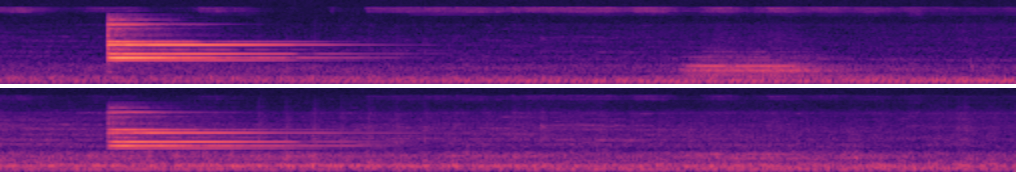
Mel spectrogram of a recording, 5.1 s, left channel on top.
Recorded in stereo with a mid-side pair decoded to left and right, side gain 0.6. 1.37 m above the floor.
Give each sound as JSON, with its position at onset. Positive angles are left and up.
{"t": 0.5, "sound": "a chime", "azimuth_deg": 60, "distance_m": 1.8}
